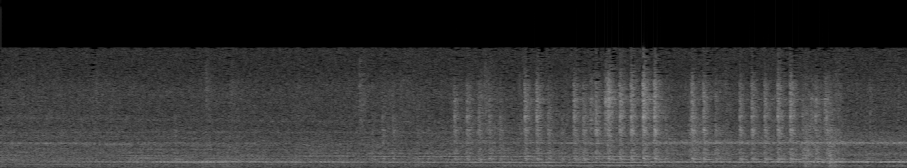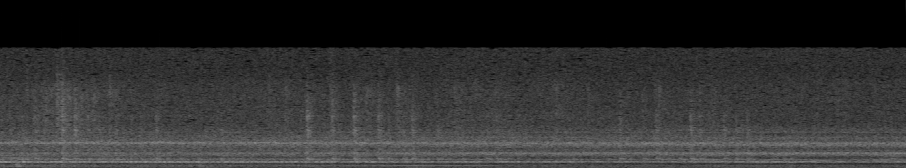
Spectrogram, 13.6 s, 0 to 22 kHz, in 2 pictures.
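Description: Aoimori Railway 701 series electric train running, heard from inside the rear cab: steady rolling noise with a motor whine that slowly falls in pitch. A run of rapid clicks comes in about three seconds in and lasts a few seconds.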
